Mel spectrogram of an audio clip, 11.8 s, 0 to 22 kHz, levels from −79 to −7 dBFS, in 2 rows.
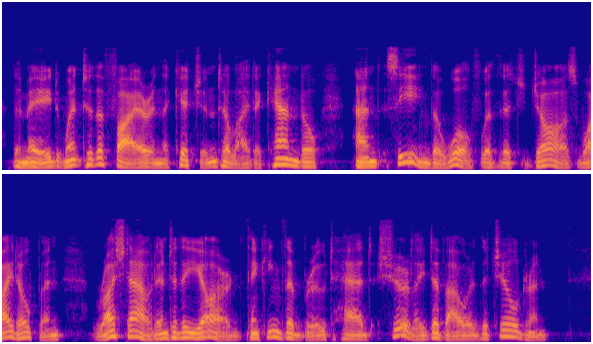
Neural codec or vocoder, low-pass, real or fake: vocoder, 44.1 kHz, 128 mel bands every 512 samples, BigVGAN v2; 7.2 kHz; fake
